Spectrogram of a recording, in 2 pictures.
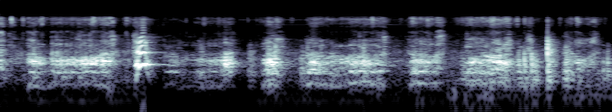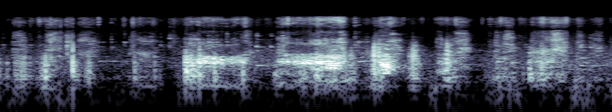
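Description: A Rottweiler gives a run of deep, growly barks and grumbling vocal sounds in uneven bursts.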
